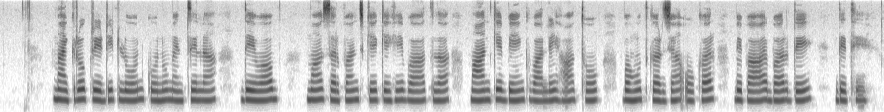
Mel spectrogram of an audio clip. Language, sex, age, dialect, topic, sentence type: Chhattisgarhi, female, 18-24, Central, banking, statement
